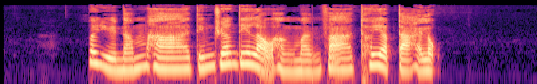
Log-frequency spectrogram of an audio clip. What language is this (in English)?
Cantonese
